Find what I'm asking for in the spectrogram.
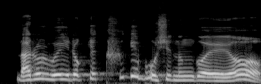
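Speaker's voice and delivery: complaining, lamenting tone.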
